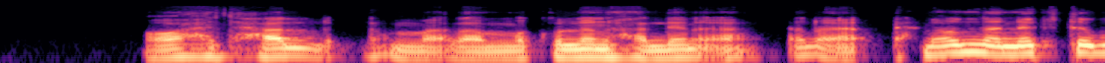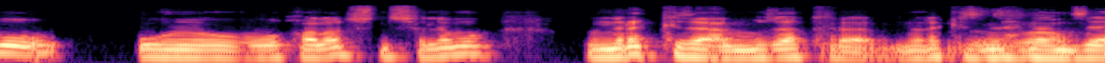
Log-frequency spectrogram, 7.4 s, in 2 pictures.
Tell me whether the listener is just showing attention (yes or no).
yes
